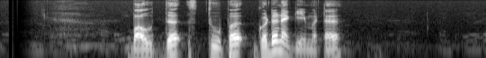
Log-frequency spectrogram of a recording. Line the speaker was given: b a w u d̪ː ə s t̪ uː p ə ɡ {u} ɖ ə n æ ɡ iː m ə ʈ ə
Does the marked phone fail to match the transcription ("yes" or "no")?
yes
